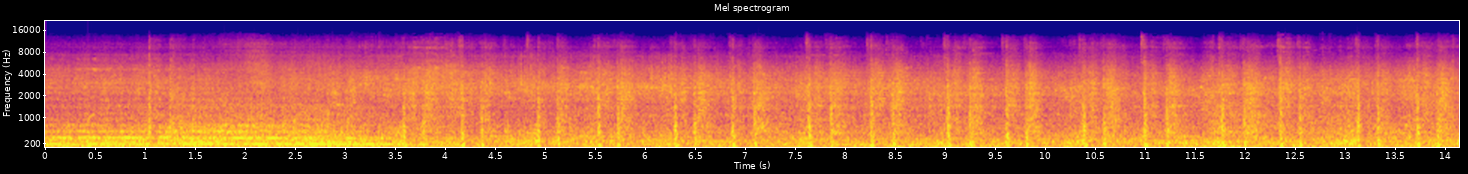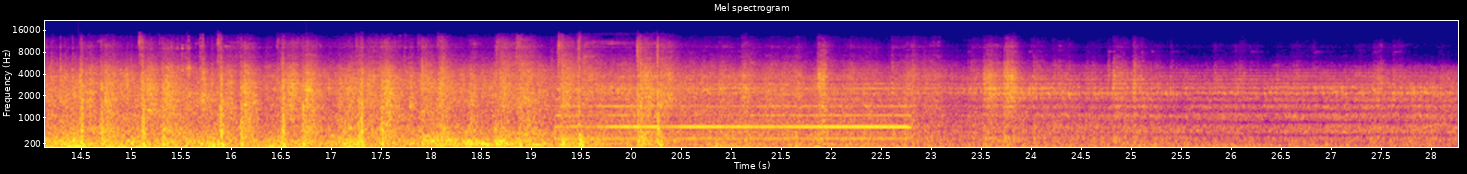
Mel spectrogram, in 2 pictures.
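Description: Freight train of oil tank wagons rolling past, the wheels clattering over the rail joints in a dense run of clicks. The LDE2100 diesel locomotive's horn sounds at the start, dying away after about three seconds, and again as a steady blast of about three seconds two-thirds of the way through, after which the clatter grows quieter.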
